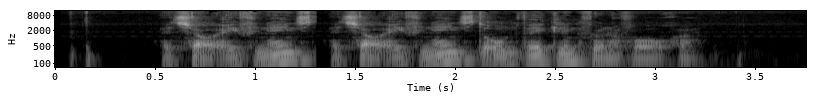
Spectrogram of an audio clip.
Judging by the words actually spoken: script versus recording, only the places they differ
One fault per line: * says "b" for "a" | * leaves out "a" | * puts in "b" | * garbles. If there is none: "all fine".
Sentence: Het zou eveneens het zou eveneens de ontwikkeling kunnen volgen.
all fine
